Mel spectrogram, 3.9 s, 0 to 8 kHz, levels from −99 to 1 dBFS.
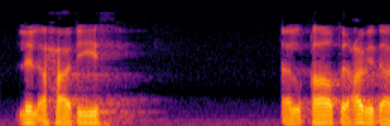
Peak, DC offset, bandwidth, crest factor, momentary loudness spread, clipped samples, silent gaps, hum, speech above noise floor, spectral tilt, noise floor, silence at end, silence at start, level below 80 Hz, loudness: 0 dBFS; under 0.1%; 4.4 kHz; 16 dB; 6 LU; under 0.1%; none; 50 Hz at -55 dBFS; 45 dB; -11.5 dB/octave; -60 dBFS; 0 s; 0.2 s; -30 dBFS; -16 LUFS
